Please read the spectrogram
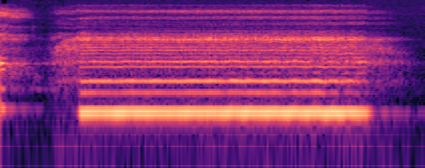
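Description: The end of a song: a voice holds one long final note, slightly wavering, for about three seconds, then it fades away near the end.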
